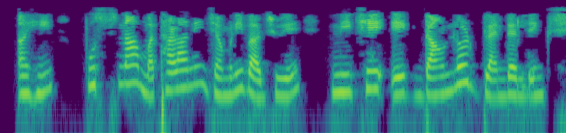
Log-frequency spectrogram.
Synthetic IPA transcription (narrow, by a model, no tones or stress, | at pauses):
ə̃ɦĩ | pusnamət̪ʰaɭanid͡ʑəmɳibad͡ʑue | nit͡ɕeek̚ɖaunloːɽ̚blɛ̃ɳɖəɾlɪ̃ŋkt͡ɕ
